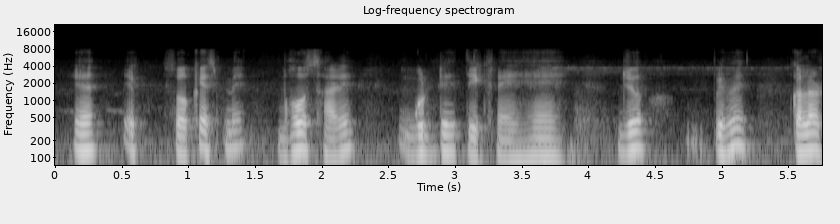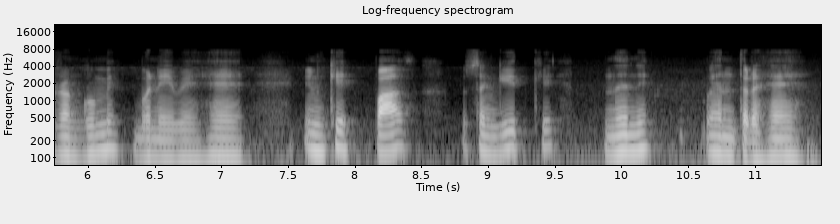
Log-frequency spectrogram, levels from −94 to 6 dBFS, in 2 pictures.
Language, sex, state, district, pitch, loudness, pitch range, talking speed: Hindi, male, Bihar, Araria, 125 Hz, -24 LUFS, 110-135 Hz, 130 wpm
